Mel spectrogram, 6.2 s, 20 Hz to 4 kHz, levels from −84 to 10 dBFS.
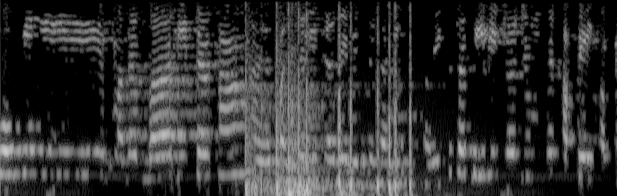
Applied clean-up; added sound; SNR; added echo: classical method spectral subtraction.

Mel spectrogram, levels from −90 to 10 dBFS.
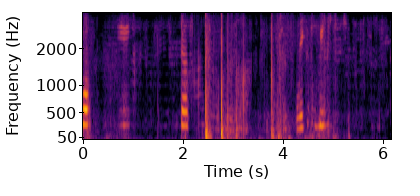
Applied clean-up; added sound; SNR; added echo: neural separator model SepFormer WHAM!.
